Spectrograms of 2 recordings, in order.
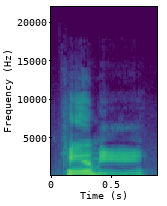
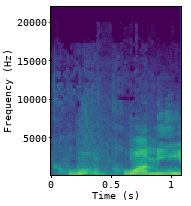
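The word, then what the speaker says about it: Kami: confused by so apparently there's an american pronunciation which is cami and then there's a japanese pronunciation which is apparently like kwami or something then what is the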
